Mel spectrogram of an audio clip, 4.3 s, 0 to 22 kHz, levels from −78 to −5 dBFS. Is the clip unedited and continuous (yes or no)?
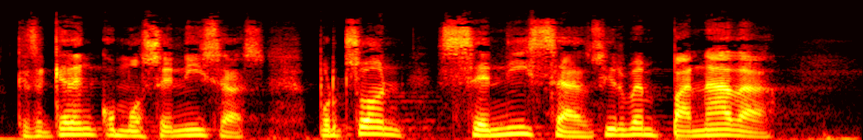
no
